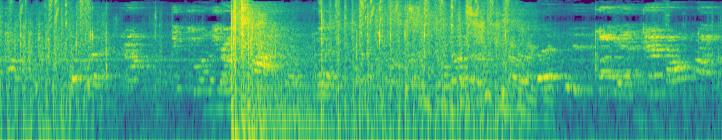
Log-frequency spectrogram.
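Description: Rapid minigun fire in the video game Apex Legends rattles out in dense bursts, loudest around the middle, while players talk excitedly over it.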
